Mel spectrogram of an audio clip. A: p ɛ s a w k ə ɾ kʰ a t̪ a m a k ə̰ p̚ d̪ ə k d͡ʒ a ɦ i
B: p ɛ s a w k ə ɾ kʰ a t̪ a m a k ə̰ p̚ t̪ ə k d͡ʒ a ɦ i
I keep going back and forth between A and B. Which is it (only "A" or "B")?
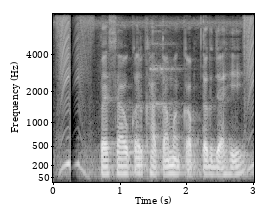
B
